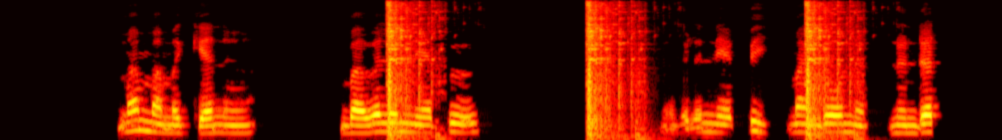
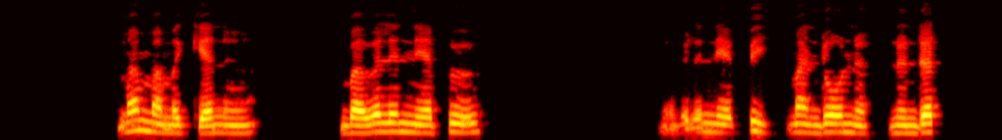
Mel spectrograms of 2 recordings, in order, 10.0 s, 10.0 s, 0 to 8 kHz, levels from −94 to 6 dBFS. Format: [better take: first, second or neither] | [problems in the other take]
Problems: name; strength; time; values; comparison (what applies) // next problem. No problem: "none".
second | noise reduction (classical method spectral subtraction)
